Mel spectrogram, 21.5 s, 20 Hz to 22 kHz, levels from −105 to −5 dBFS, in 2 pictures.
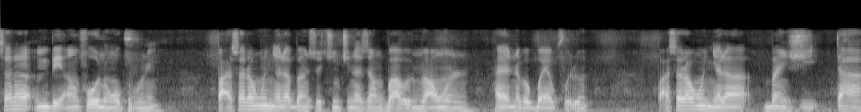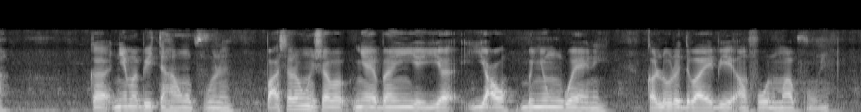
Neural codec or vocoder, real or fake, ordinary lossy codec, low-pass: none; real; MP3, 64 kbps; 7.2 kHz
